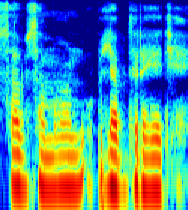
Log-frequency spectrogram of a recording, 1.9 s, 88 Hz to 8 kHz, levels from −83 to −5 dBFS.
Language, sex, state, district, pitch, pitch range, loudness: Maithili, male, Bihar, Saharsa, 140 Hz, 135-150 Hz, -19 LUFS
